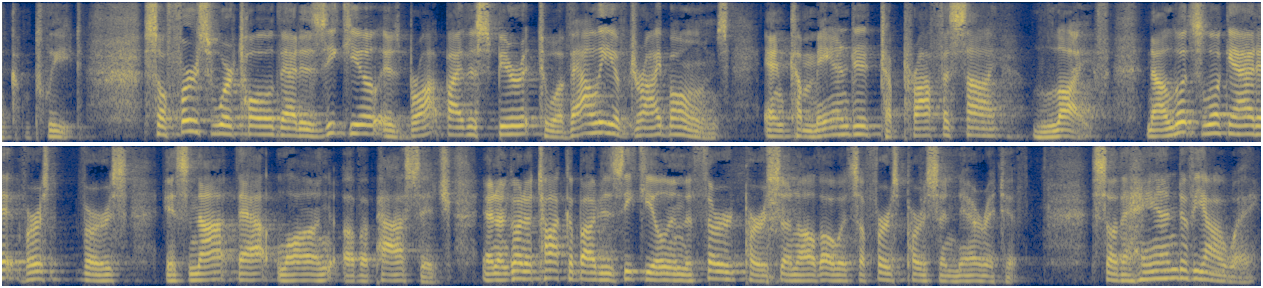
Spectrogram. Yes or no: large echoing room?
yes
